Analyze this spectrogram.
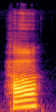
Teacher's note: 캐니까 앞 음절의 받침 히읗 여기 있죠. 그 다음에 뒤 음절의 첫 소리 기역이 만나 키읔이 되어서 하얗게로 발음된다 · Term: 거센소리 되기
